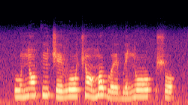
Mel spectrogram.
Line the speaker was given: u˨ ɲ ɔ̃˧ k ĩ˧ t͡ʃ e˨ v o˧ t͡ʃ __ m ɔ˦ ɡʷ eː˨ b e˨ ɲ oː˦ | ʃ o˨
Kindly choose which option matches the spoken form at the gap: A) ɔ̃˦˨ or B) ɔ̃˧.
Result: A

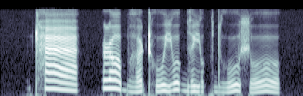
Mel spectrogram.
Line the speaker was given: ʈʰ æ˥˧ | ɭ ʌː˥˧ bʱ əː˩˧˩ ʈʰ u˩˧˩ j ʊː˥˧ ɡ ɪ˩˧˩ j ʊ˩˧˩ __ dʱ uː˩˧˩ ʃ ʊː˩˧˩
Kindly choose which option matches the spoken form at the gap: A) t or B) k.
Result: B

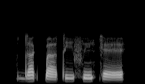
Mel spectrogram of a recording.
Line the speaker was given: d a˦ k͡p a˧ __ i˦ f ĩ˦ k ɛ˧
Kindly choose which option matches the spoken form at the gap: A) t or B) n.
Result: A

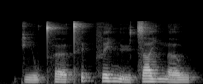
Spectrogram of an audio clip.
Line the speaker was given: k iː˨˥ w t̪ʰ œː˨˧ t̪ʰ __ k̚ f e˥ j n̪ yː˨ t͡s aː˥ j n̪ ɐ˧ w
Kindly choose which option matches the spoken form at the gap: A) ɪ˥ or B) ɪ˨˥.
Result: A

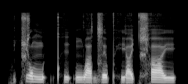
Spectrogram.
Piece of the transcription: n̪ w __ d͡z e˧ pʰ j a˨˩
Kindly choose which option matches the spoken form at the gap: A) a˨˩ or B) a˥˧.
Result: A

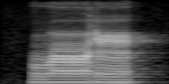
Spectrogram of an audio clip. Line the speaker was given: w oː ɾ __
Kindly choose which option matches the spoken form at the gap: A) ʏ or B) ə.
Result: A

